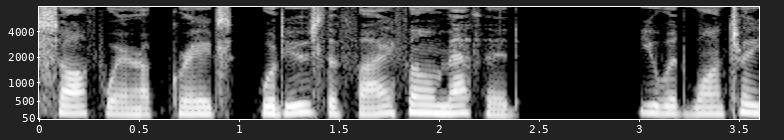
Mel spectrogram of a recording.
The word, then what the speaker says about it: FIFO: FIFO, First In, First Out, pronounced FIFO.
